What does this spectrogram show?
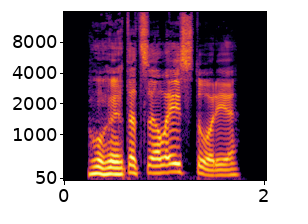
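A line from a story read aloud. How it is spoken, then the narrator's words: Laughing. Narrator (Russian): рассмеялась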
